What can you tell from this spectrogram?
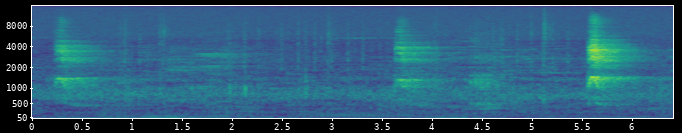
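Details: Captive cheetah at Tama Zoological Park giving three sharp, high, bird-like chirps roughly every three seconds, each a brief tonal yelp with a quick fall, against quiet zoo background hum.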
